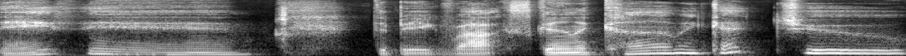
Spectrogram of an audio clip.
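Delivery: put-on seductive, high voice, lingering on one name. Retelling what sexy Jesus said in the forest: sexy Jesus voice. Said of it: "acting all sexy and doing a sexy voice".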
